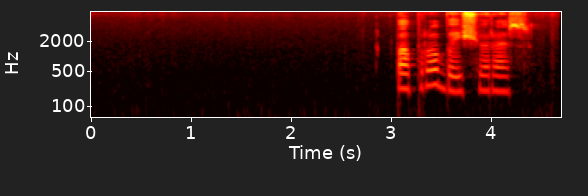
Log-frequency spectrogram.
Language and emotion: Russian, neutral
